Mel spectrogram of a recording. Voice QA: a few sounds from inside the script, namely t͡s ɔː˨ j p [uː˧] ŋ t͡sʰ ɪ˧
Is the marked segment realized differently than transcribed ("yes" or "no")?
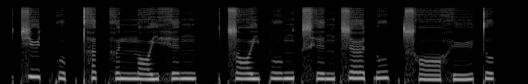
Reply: yes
